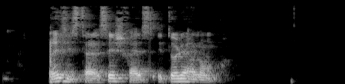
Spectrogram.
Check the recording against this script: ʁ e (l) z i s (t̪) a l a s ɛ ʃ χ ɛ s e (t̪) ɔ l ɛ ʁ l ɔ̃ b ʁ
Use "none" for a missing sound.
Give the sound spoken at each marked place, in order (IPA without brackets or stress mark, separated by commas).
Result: none, t̪, t̪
